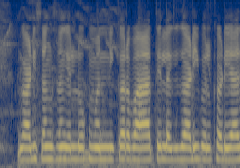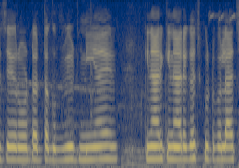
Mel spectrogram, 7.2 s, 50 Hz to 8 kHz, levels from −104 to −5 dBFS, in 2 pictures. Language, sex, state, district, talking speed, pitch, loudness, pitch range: Halbi, female, Chhattisgarh, Bastar, 225 wpm, 215 Hz, -33 LUFS, 210-220 Hz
